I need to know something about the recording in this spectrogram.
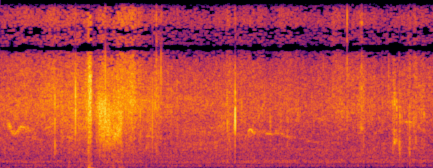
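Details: Swarm of bees, big and very active, being collected near a farm; steady dense hum underlies scattered clicks and taps, with a louder rustling burst about a second in.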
